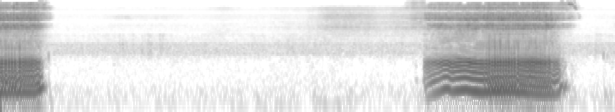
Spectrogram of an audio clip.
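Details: A sleeping Cavalier King Charles Spaniel named Chappy snores indoors: a brief snore at the start, a quiet pause of nearly four seconds, then a longer, louder rasping snore with wavering pitch lasting over a second.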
